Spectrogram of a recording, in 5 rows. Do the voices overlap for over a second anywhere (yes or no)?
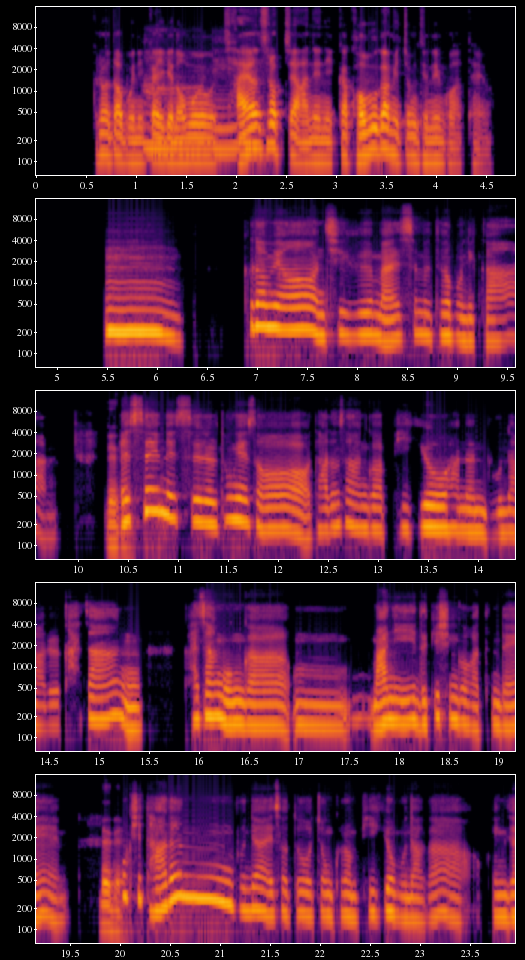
yes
